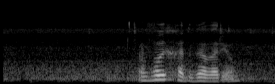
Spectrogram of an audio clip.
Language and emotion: Russian, neutral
